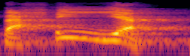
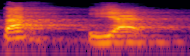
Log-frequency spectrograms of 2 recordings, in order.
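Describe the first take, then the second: First: The y is doubled and the word ends in h. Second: The h is closed and the word ends in t. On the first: This is the form used in the book. The speaker calls it right. "Te bagi atas, ha bagi bawah, ye ada tasydid" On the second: This is the everyday village way of saying it. The speaker calls it wrong. "Kita kalau kampung sebut tahiyat. te bagi atas, ha bagi mati, lepas tu ye bagi atas"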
